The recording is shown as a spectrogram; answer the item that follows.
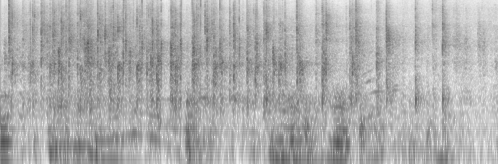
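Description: A small roomful of people applauding: many hand claps that thin out near the end, with low thumps underneath.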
